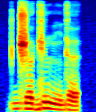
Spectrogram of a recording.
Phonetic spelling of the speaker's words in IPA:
d͡ʒ ə ɡʲ ʉ n ŋ ɡ ɛ

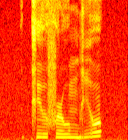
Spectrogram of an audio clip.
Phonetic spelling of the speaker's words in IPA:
kʲ ɯ f ɹ u m b i o̯

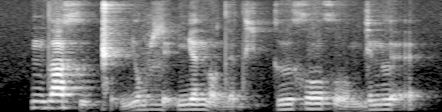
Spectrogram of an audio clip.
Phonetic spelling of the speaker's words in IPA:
n d a˥ x ɯ˩ ǁ o̰˩ ɲ ɤ˥ v ɮ ḛ˥ ɲ ɛ˥ n ɔ˩ d ɛ˩ d x ḭ˩ k ɯː˥ x oː˥ x oː˩ ŋ ɡ e˥ n l ɛ̰˥

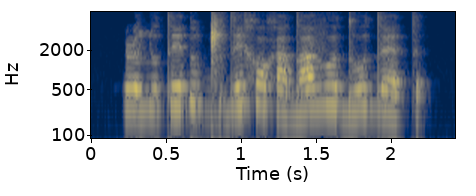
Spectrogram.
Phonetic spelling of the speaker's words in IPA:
ɭ ʊ ʎ u t e ɗ u ɡ͡ǁ i d e x ɔ x a d a v ʊ d u d ɛ t

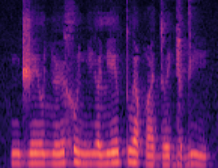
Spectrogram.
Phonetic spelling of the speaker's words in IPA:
n d͡ʒ e ʊ̯ ʎ ø x ʊ ɲ i ə̯ lʲ e tʷ ə ɪ̯ qʷ e d ɵ ɪ̯ ɟ ɵ d i

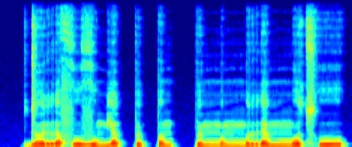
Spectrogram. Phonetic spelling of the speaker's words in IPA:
d ɵ r ə f u v u m j ɛ pː ʏ pː ə m pː ʏ mː ɵ mː ʊ r ɾ ɛ mː ʊ t͡sʰ u

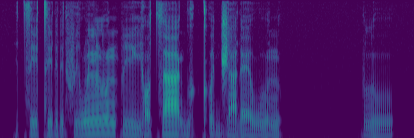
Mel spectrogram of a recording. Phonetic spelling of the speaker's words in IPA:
t͡s i˨ t i˨ r f i˨ w ĩ˦ l u˦ n p iː˨ j ɔ˨ t͡s aː˦ ɡ ʊ˨˦ kʼ ʊ˦ d͡ʒ a˨ ɾ ɛ˨˦ w u˦ n | l uː˨

